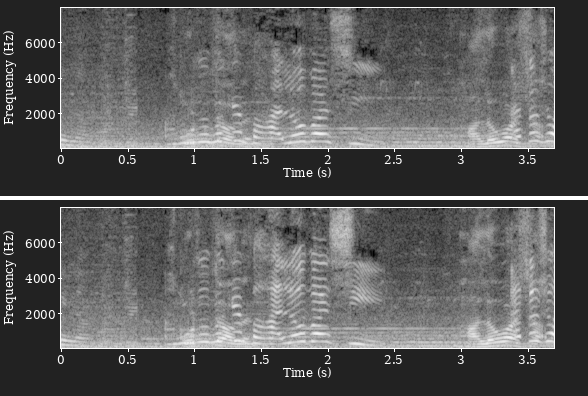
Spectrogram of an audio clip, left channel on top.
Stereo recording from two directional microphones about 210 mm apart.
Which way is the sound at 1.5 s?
85° right.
